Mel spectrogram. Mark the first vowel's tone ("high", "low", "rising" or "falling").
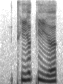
rising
